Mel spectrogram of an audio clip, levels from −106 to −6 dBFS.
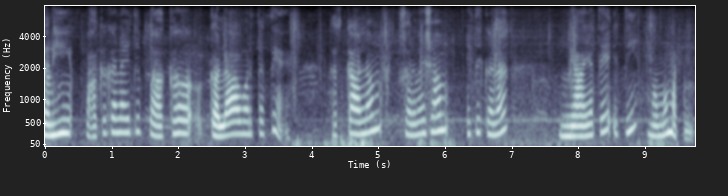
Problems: none marked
